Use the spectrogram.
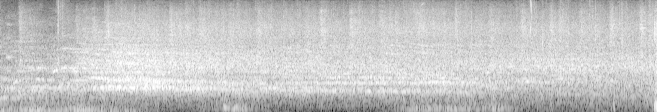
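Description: A crowd cheers and applauds after a goal at the BPL finals night, a sustained broad roar of many voices and clapping that holds steady throughout, loud and close.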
